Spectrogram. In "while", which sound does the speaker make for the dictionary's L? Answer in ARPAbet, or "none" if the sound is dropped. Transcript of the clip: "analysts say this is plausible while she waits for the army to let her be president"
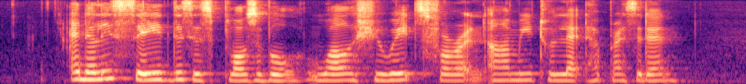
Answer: L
